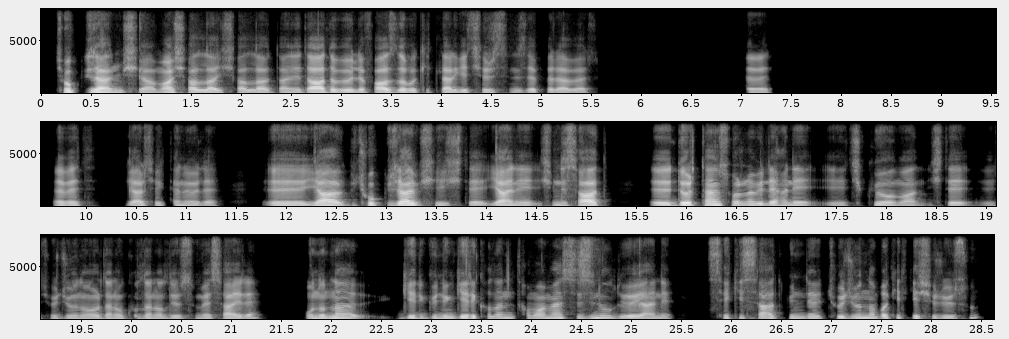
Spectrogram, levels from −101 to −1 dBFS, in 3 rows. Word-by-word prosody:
Çok 170 Hz, 0 st, +3 dB
güzelmiş 120 Hz, -6 st, +5 dB
ya, 115 Hz, 0 st, -1 dB
maşallah, 135 Hz, -1 st, +2 dB
inşallah, 125 Hz, +3 st, -2 dB
hani, 125 Hz, -1 st, -4 dB
daha 130 Hz, 0 st, +7 dB
da 130 Hz, -1 st, +2 dB
böyle 125 Hz, +1 st, +2 dB
fazla 120 Hz, 0 st, +3 dB
vakitler 120 Hz, +1 st, -2 dB
geçirirsiniz 120 Hz, -2 st, -7 dB
hep 105 Hz, -1 st, -5 dB
beraber. 100 Hz, -1 st, -3 dB, 1.5 s
Evet. 115 Hz, -2 st, -5 dB, 2.4 s
Evet 125 Hz, 0 st, -2 dB, 0.3 s
gerçekten 125 Hz, 0 st, -3 dB
öyle. 115 Hz, -3 st, -5 dB, 0.5 s
Eee, 125 Hz, -, -2 dB, 0.4 s
ya, 145 Hz, -3 st, +7 dB
bu 125 Hz, -, -19 dB
çok 185 Hz, +3 st, -1 dB
güzel 160 Hz, +5 st, +8 dB
bir -, -, -13 dB
şey, 120 Hz, -3 st, -7 dB
işte. 110 Hz, +1 st, -10 dB, 0.2 s
Yani, 120 Hz, 0 st, +2 dB
şimdi 125 Hz, 0 st, -6 dB
saat, 135 Hz, +1 st, +6 dB, 0.4 s
eee, 125 Hz, -1 st, +3 dB
4'ten 130 Hz, +6 st, +7 dB
sonra 165 Hz, 0 st, -1 dB
bile, 155 Hz, -1 st, +2 dB
hani, 145 Hz, -1 st, -2 dB
eee, 120 Hz, -4 st, -7 dB
çıkıyor 145 Hz, +3 st, -3 dB
olman, 135 Hz, 0 st, -6 dB
işte, 130 Hz, 0 st, -5 dB, 0.3 s
çocuğunu 130 Hz, +2 st, -8 dB
oradan 130 Hz, 0 st, -4 dB
okuldan 130 Hz, +1 st, -6 dB
alıyorsun 125 Hz, -1 st, -7 dB
vs. 125 Hz, +2 st, -14 dB, 0.8 s
onunla 155 Hz, +7 st, 0 dB, 0.4 s
geri, 130 Hz, +2 st, -2 dB
günün 145 Hz, +5 st, -3 dB
geri 140 Hz, +3 st, +3 dB
kalanı, 165 Hz, 0 st, -6 dB
tamamen 165 Hz, +6 st, -3 dB
sizin 165 Hz, 0 st, -6 dB
oluyor 155 Hz, -11 st, -2 dB
yani. 120 Hz, +1 st, -2 dB, 0.3 s
8 140 Hz, +8 st, -10 dB
saat 170 Hz, +1 st, -3 dB
günde 155 Hz, +4 st, -5 dB
çocuğunla 170 Hz, +2 st, -2 dB
vakit 170 Hz, +6 st, -4 dB
geçiriyorsun. 145 Hz, -, -7 dB
130 Hz, 120 wpm, -23 LUFS, 120-150 Hz, 2.4 s, güzel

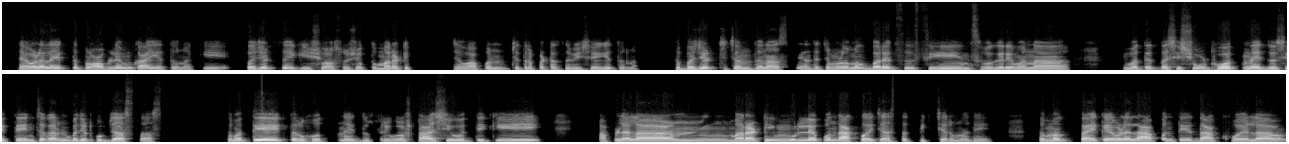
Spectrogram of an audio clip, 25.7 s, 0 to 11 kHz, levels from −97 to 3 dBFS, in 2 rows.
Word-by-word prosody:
त्यावेळेला 200 Hz, +3 st, +2 dB
एक 205 Hz, +1 st, -4 dB
तर 220 Hz, -, 0 dB
प्रॉब्लेम 195 Hz, +1 st, 0 dB
काय 200 Hz, -1 st, 0 dB
येतो 175 Hz, -, -8 dB
ना, 80 Hz, -, -12 dB
की 105 Hz, +4 st, -13 dB, 0.2 s
बजेटचा 195 Hz, +2 st, 0 dB
एक 185 Hz, -1 st, -4 dB
इश्यू 175 Hz, 0 st, -7 dB
असू 160 Hz, 0 st, -9 dB
शकतो. 145 Hz, 0 st, -9 dB
मराठीत 145 Hz, 0 st, -4 dB
अ 165 Hz, -, -23 dB
जेव्हा 155 Hz, -2 st, -4 dB
आपण 140 Hz, +1 st, -7 dB
चित्रपटाचा 145 Hz, -2 st, -8 dB
विषय 140 Hz, 0 st, -7 dB
घेतो 130 Hz, -1 st, -7 dB
ना. -, -, -15 dB, 0.5 s
बजेटची 195 Hz, +3 st, +2 dB
चंचण 185 Hz, -1 st, -1 dB
असते 165 Hz, -1 st, -5 dB
आणि 155 Hz, 0 st, -9 dB
त्याच्यामुळे 185 Hz, +3 st, -4 dB
मग 195 Hz, -1 st, 0 dB
बरेच 190 Hz, 0 st, +4 dB
सीन्स 170 Hz, -4 st, -3 dB
वगैरे 155 Hz, +1 st, -2 dB
म्हणा 145 Hz, -1 st, -4 dB, 0.8 s
किंवा 160 Hz, +1 st, -3 dB
ते 185 Hz, -, 0 dB
तसे 195 Hz, +1 st, -2 dB
शूट 235 Hz, +3 st, -3 dB
होत 200 Hz, +3 st, +8 dB
नाहीत. 200 Hz, -9 st, +3 dB
जसे 155 Hz, +3 st, -4 dB
त्यांचं 175 Hz, +1 st, -1 dB
कारण 185 Hz, +1 st, +1 dB
बजेट 185 Hz, 0 st, 0 dB
खूप 185 Hz, -3 st, -3 dB
जास्त 155 Hz, -6 st, +1 dB
असतं. 140 Hz, -, -8 dB, 0.6 s
तर -, -, -3 dB
मग 195 Hz, +1 st, +2 dB
ते 205 Hz, -, +12 dB
एक 190 Hz, 0 st, +4 dB
तर 190 Hz, -, +3 dB
होत 160 Hz, -1 st, -2 dB, 0.2 s
नाही. 130 Hz, -1 st, -3 dB
दुसरी 150 Hz, +5 st, -9 dB
गोष्ट 170 Hz, +1 st, -5 dB
अशी 165 Hz, +3 st, +1 dB
होती, 170 Hz, -2 st, -1 dB
की 185 Hz, 0 st, 0 dB, 0.6 s
आपल्याला 180 Hz, +3 st, +2 dB, 0.3 s
अं, 155 Hz, -3 st, -4 dB
मराठी 170 Hz, +4 st, +3 dB
मूल्य 195 Hz, +1 st, +3 dB
पण 200 Hz, -1 st, +1 dB
दाखवायची 155 Hz, -5 st, +3 dB
असतात 135 Hz, +1 st, -5 dB
पिक्चरमध्ये. 140 Hz, -3 st, -9 dB, 0.5 s
तर -, -, 0 dB
मग 190 Hz, +1 st, +1 dB, 0.2 s
काही-काही 190 Hz, +1 st, +3 dB
वेळेला 180 Hz, -1 st, +4 dB
आपण 165 Hz, +2 st, +2 dB
ते 180 Hz, -1 st, 0 dB
दाखवायला 165 Hz, 0 st, 0 dB
175 Hz, 165 wpm, -23 LUFS, 150-190 Hz, 0.8 s, ते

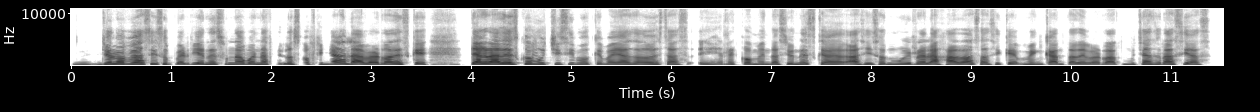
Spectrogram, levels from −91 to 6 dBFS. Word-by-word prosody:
yo 240 Hz, +5 st, -2 dB
lo 355 Hz, 0 st, +4 dB
veo 315 Hz, 0 st, +4 dB
así 320 Hz, 0 st, 0 dB
superbién, 235 Hz, -5 st, -2 dB
es 255 Hz, 0 st, -3 dB
una 270 Hz, 0 st, 0 dB
buena 250 Hz, 0 st, 0 dB
filosofía. 225 Hz, -, -1 dB
La 250 Hz, -7 st, +5 dB
verdad, 215 Hz, +3 st, +3 dB
es 275 Hz, 0 st, -3 dB
que 235 Hz, -4 st, 0 dB, 0.4 s
te 250 Hz, -, +6 dB
agradezco 255 Hz, +8 st, +7 dB
muchísimo 255 Hz, -1 st, -6 dB
que 215 Hz, 0 st, -8 dB
me 210 Hz, 0 st, -4 dB
hayas 220 Hz, +1 st, +1 dB
dado 215 Hz, -1 st, -1 dB
estas, 215 Hz, -3 st, -4 dB
eh, 205 Hz, -2 st, -9 dB
recomendaciones, 205 Hz, -, -4 dB
que 230 Hz, -, -3 dB
así 200 Hz, +1 st, 0 dB
son 230 Hz, +2 st, -6 dB
muy 225 Hz, 0 st, -3 dB
relajadas, 225 Hz, +4 st, +2 dB
así 220 Hz, -1 st, -5 dB
que 240 Hz, +3 st, -4 dB
me 210 Hz, 0 st, -4 dB
encanta, 195 Hz, -1 st, -2 dB
de 180 Hz, 0 st, -2 dB
verdad. 190 Hz, +1 st, -2 dB
Muchas 225 Hz, +5 st, -3 dB
gracias. 255 Hz, -4 st, -2 dB
225 Hz, 185 wpm, -23 LUFS, 210-255 Hz, 0.4 s, agradezco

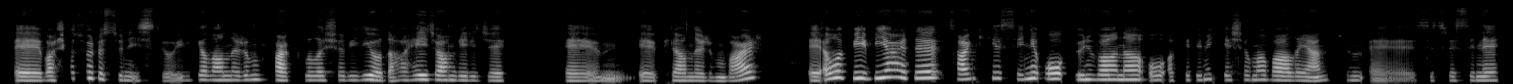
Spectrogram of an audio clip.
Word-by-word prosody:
eee, 180 Hz, -1 st, +4 dB
başka 195 Hz, +8 st, -4 dB
türlüsünü 250 Hz, -8 st, -4 dB
istiyor, 85 Hz, -, -11 dB
ilgi 195 Hz, -, -6 dB
alanlarım 205 Hz, +1 st, -2 dB
farklılaşabiliyor, 195 Hz, -1 st, 0 dB
daha 195 Hz, +4 st, -5 dB
heyecan 210 Hz, -1 st, +2 dB
verici, 185 Hz, -2 st, -6 dB, 0.6 s
emm, 170 Hz, -1 st, -5 dB
eee, 175 Hz, -1 st, -4 dB
planlarım 175 Hz, -2 st, -4 dB
var, 260 Hz, -, +3 dB, 0.5 s
eee, 180 Hz, 0 st, +2 dB
ama 300 Hz, +5 st, +5 dB
bi 285 Hz, -2 st, +5 dB
bir 290 Hz, -, +4 dB
yerde 305 Hz, -2 st, +5 dB
sanki 275 Hz, +4 st, 0 dB
seni 275 Hz, 0 st, 0 dB
o 260 Hz, 0 st, +6 dB
ünvana, 220 Hz, 0 st, +3 dB
o 200 Hz, 0 st, -4 dB
akademik 205 Hz, +6 st, -11 dB
yaşama 210 Hz, +1 st, -6 dB
bağlayan 185 Hz, -1 st, +1 dB
tüm, 195 Hz, 0 st, -12 dB
eee, 90 Hz, -1 st, -13 dB
stresini, 185 Hz, +1 st, -7 dB
200 Hz, 120 wpm, -25 LUFS, 185-230 Hz, 0.6 s, o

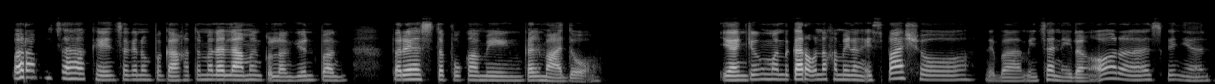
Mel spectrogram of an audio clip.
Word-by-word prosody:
Para 325 Hz, -1 st, +6 dB
po 300 Hz, -, -15 dB
sa 265 Hz, -2 st, +3 dB
akin 210 Hz, -3 st, -1 dB
sa 220 Hz, -, -4 dB
ganong 220 Hz, -1 st, -5 dB
pagkakataon 210 Hz, +1 st, -2 dB
malalaman 215 Hz, -1 st, +4 dB
ko -, -, -4 dB
lang 180 Hz, -1 st, -3 dB
yun 200 Hz, +1 st, -3 dB
'pag, 190 Hz, -2 st, -3 dB, 0.5 s
parehas 230 Hz, +1 st, +5 dB
na 215 Hz, -, 0 dB
po 200 Hz, 0 st, -10 dB
kaming 195 Hz, -2 st, -2 dB
kalmado. 165 Hz, -6 st, -1 dB, 1.2 s
'Yan, 205 Hz, +1 st, +5 dB
yung 235 Hz, +2 st, -2 dB
mga 240 Hz, -1 st, -2 dB
nagkaroon 235 Hz, -1 st, +6 dB
na 235 Hz, -, -1 dB
kami 230 Hz, -2 st, -3 dB
ng 215 Hz, -2 st, -1 dB
espasyo, 260 Hz, +1 st, +2 dB, 0.6 s
'di -, -, -14 dB
ba? 160 Hz, 0 st, -6 dB
Minsan 195 Hz, +2 st, -5 dB
ilang 160 Hz, -2 st, -3 dB
oras, 220 Hz, -, -3 dB
ganyan. 185 Hz, -4 st, -11 dB
210 Hz, 155 wpm, -25 LUFS, 190-225 Hz, 1.2 s, Para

